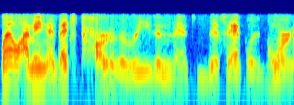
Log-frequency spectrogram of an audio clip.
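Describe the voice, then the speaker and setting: Talking at a fairly slow pace, a man speaks with a Chicago accent. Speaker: truck driver and app developer. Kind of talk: phone interview. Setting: phone call.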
